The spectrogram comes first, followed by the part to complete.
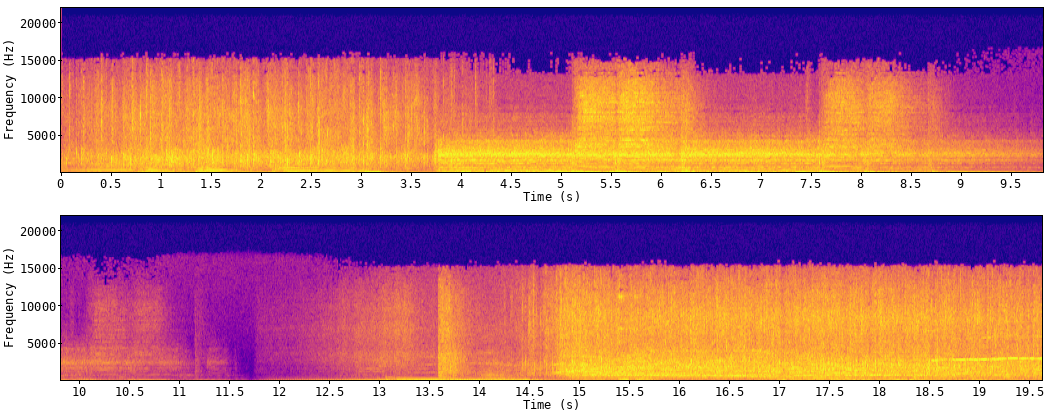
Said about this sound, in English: Those were the days when the audience sat in the Paris cinema and didn't stand up on their feet and went quite crazy there, right?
